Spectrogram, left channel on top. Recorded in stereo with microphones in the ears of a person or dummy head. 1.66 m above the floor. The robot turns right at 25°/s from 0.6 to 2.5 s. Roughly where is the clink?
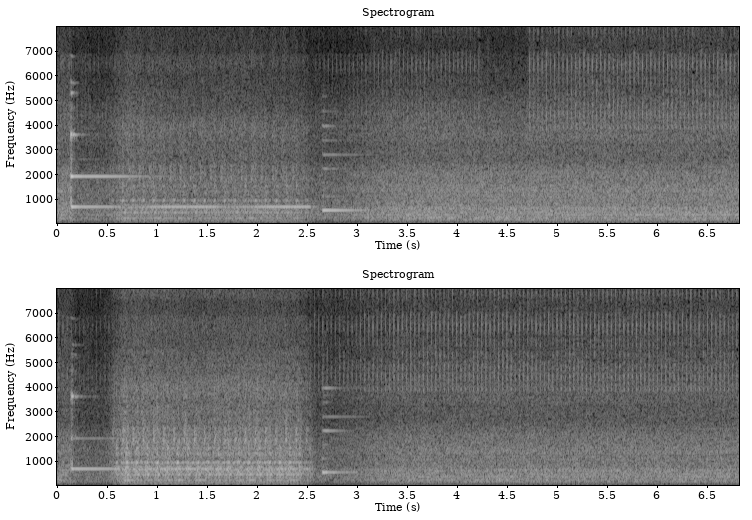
Left.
